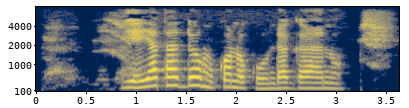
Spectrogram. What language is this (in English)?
Ganda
